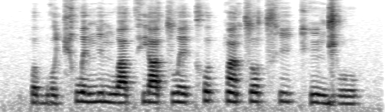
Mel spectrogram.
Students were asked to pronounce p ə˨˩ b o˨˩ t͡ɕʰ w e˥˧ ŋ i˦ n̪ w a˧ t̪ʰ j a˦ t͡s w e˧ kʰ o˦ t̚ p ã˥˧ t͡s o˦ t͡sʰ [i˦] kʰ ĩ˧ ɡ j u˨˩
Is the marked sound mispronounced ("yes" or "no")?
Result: yes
